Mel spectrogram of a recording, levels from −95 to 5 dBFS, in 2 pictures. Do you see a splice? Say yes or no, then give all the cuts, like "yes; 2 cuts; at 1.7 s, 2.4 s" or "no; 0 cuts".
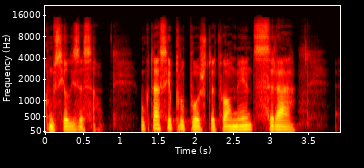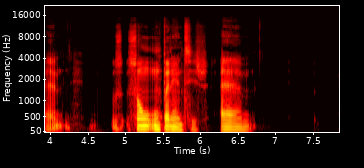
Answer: no; 0 cuts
